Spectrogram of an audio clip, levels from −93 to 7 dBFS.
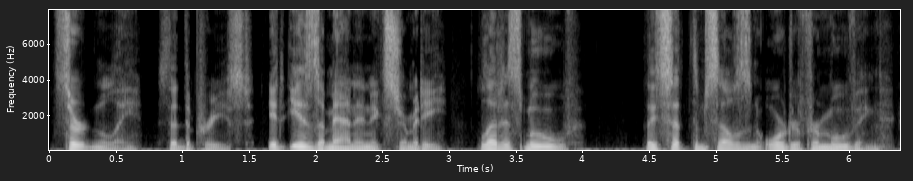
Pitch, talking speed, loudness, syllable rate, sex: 95 Hz, 180 wpm, -20 LUFS, 5.5 syllables/s, male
